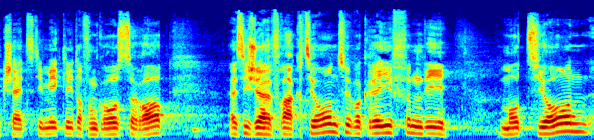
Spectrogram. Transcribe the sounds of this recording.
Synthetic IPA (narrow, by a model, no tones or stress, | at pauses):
kʃɛt͡stimɪt̚kliːdəfʊmɡʁoːsəʁɔːt | ɛsɪʃəfʁakt͡sjoːnsybəɡʁiːfəndi | mot͡sjoːn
